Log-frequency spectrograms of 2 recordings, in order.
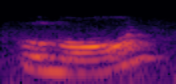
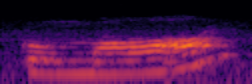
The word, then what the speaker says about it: godmorgen: Godmorgen. Godmorgen. So you just stretch it. Godmorgen.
